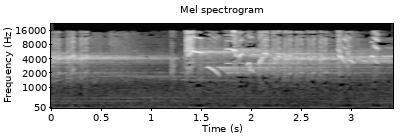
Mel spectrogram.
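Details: Oriental magpie-robin, kept as a lure bird, singing energetically with mimicked phrases. After a steady high whine, rapid sweeping whistles and sharp chirps begin suddenly and continue densely.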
